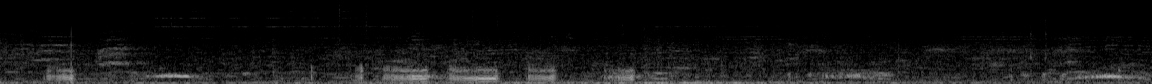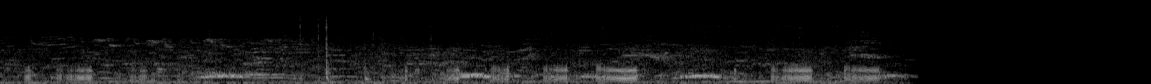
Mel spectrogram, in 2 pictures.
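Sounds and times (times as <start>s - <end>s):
pigeon cooing: 0.0s - 9.1s, 10.1s - 20.7s.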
